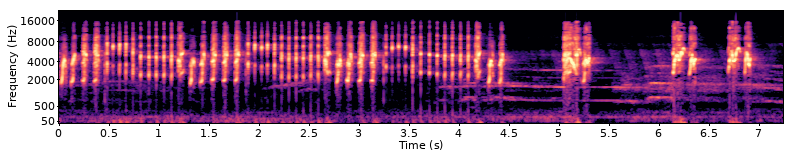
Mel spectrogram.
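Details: Long-tailed shrike (cendet or pentet) song for tutoring and luring: a long, fast rattle of high ticking notes lasting about four seconds, then a few isolated loud sharp chirps over a faint hum.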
